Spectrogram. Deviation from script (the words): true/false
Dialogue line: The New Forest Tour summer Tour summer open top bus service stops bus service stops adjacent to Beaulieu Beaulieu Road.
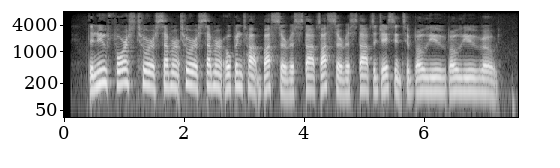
false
